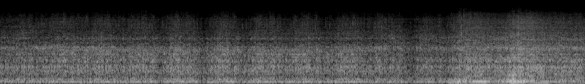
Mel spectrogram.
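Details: 2018 Honda CBR650F cold idle that wavers and stumbles unevenly, with a small blip near the end; rough idle on cold start, cause not clear.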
